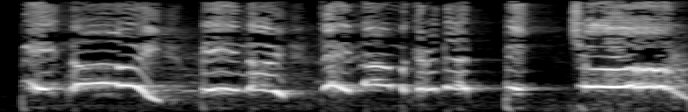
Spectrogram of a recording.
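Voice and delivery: very high, loud fangirl shriek; imitated fan shouting. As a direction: scream your demand, stretching the final word. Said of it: "So she was shouting".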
